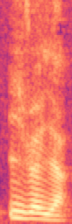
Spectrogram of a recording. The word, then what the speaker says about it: Evija: C'est l'Evija, prononcé Ivaya.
